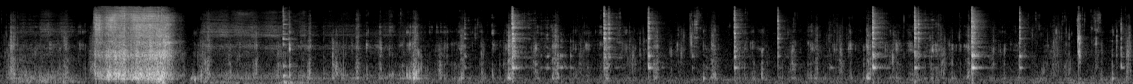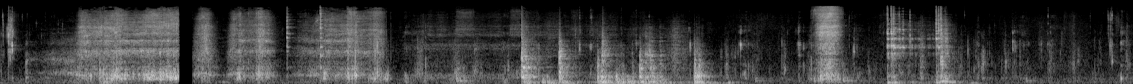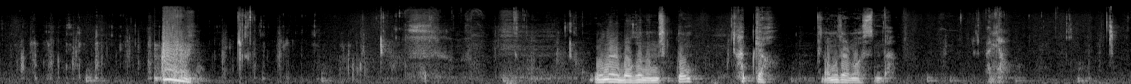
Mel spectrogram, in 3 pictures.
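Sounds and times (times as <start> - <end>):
eating noises: 0.0 - 16.5
slurping sauce: 0.2 - 9.6, 10.8 - 16.5, 19.4 - 20.0
chopsticks tapping on ceramic plate: 2.8 - 3.0, 4.6 - 10.4.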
